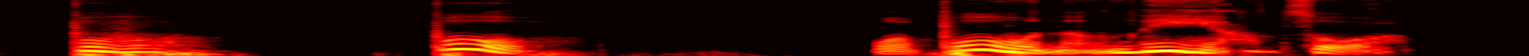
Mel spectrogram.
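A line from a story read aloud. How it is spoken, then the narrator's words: Regretful, soft. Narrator (Chinese): 帕特里奇先生遗憾地轻声说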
